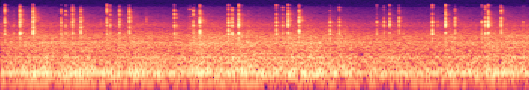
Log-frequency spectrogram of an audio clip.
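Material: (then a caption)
Thin metal. Fast fingernail tapping and scratching on the surface of a hollow, ribbed gold metal decorative pumpkin. Quiet, dense bright clicks with very short ring ride over a soft low hum.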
